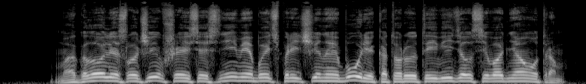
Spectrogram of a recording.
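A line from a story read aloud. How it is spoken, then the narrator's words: Grim question. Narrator (Russian): спросил принц мрачно, как будто услышал дурные вести, которых давно ждал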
